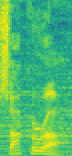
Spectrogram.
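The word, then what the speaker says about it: 桜: In Japanese, cherry blossom is pronounced Sakura.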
